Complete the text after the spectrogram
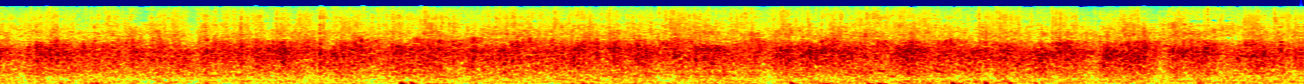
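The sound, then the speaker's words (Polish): Loud, dense audience applause at an evening ceremony honouring finalists, a steady unbroken wash of clapping that holds for the whole stretch with no voices on top. “Jeszcze raz wielkie brawa, proszę Państwa.”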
